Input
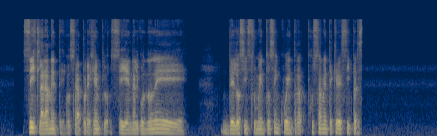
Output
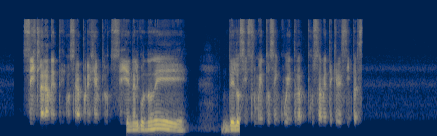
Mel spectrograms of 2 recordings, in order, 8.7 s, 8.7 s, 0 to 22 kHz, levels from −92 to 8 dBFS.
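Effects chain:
Butterworth high-pass 650 Hz 72 dB per octave, from 0:02.53 170 Hz, from 0:04.78 550 Hz
level +5.5 dB

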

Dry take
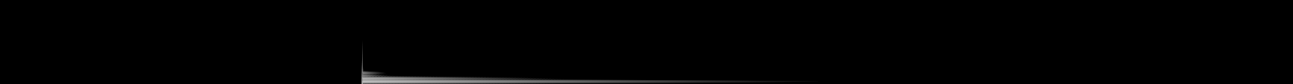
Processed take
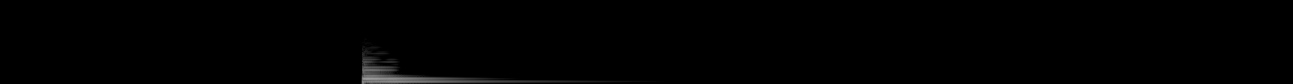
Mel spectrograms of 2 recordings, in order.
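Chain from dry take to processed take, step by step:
high-pass filter 46 Hz 24 dB per octave
parametric band 540 Hz −11.5 dB 1.1 octaves
comb filter 3.4 ms, depth 76%
hard clipping −25 dBFS, distortion −10 dB
delay with a low-pass on its return 85 ms, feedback 64%, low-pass 480 Hz, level −14 dB
on a send at −15 dB: convolution reverb RT60 0.40 s, pre-delay 4 ms
on the sum: expander for the loud parts 1.5 to 1, over −44 dBFS
level −2.5 dB

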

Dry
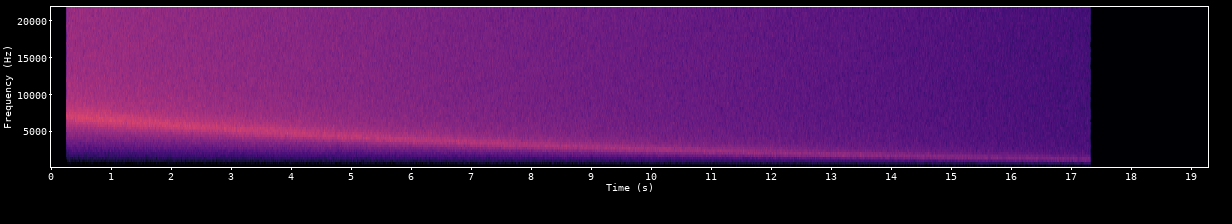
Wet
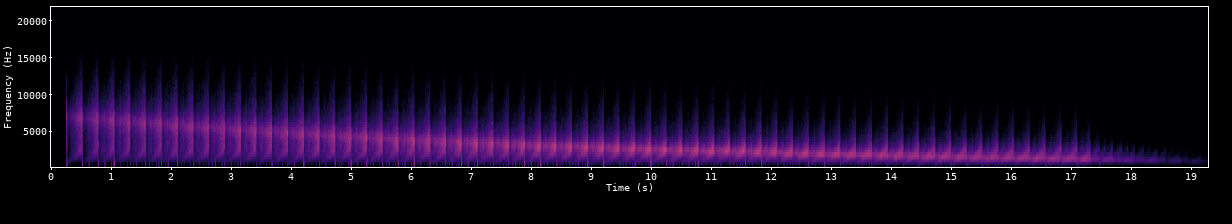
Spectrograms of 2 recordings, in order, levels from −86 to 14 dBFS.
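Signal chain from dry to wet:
auto-filter low-pass saw up 3.8 Hz 740–2,800 Hz
0:11.09–0:12.18: frequency shifter +91 Hz
echo with shifted repeats 372 ms, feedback 62%, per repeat −60 Hz, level −12 dB

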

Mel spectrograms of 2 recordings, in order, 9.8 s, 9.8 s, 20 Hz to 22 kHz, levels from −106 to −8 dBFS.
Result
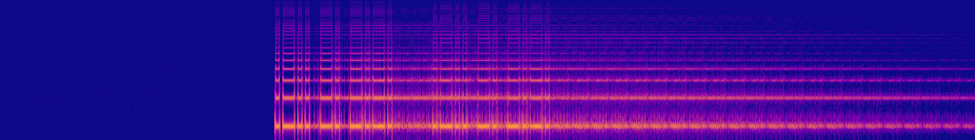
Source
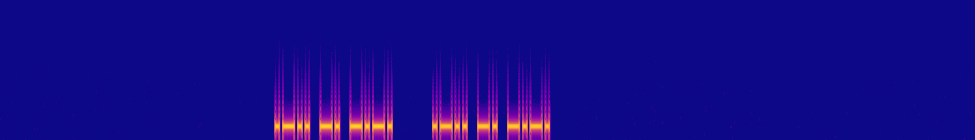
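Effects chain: high-pass filter 440 Hz 24 dB per octave
hard clipping −33.5 dBFS, distortion −8 dB
echo that builds up and dies away 195 ms, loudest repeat 5, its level −15 dB

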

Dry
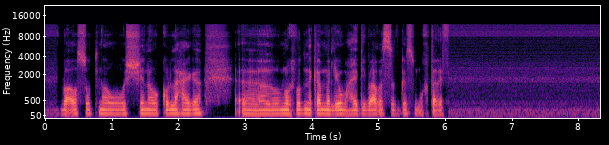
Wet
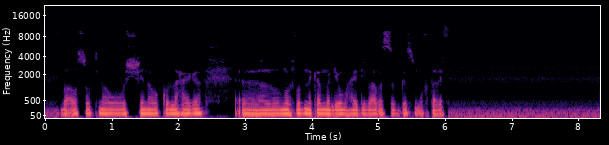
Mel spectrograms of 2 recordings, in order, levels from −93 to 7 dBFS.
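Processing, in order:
spectral tilt −3 dB per octave
spectral peaks only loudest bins 64
guitar amp tone stack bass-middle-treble 10-0-1
level +4.5 dB

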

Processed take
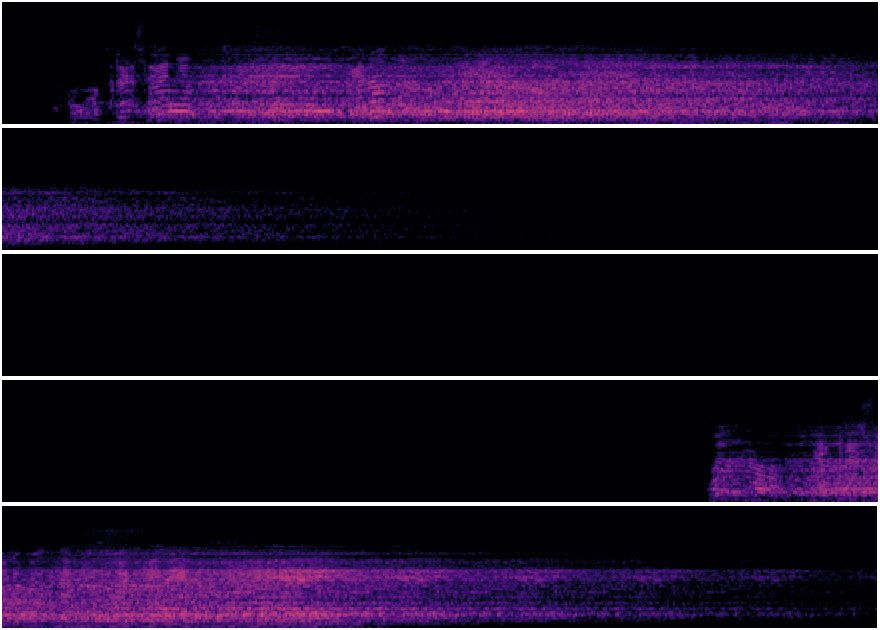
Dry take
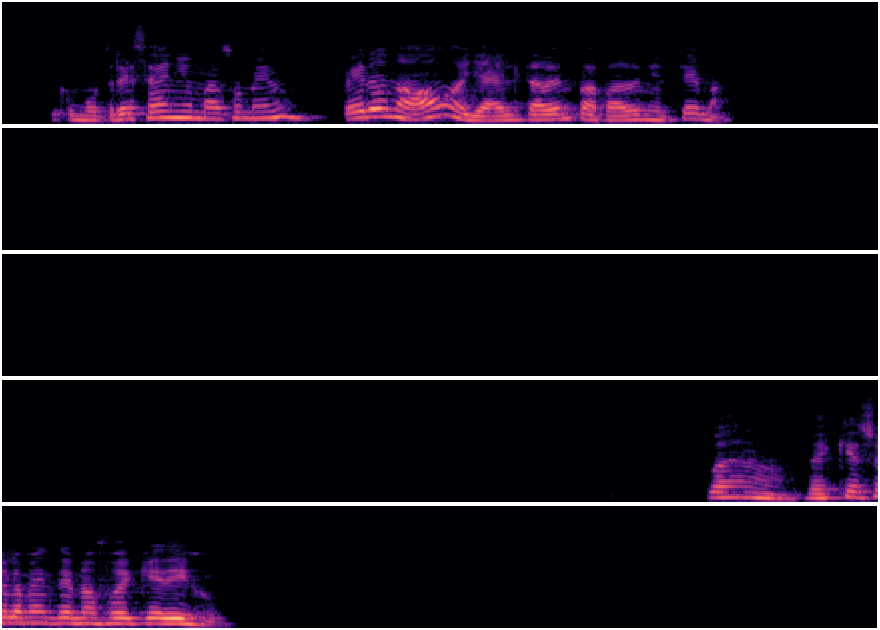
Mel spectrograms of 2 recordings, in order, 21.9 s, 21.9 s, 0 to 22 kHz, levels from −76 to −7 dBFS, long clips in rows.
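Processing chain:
mains-hum notches 50/100/150/200 Hz
gate on every frequency bin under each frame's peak −20 dB weak
graphic EQ with 15 bands 100 Hz −9 dB, 400 Hz +11 dB, 6,300 Hz −8 dB
feedback echo with a high-pass in the loop 592 ms, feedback 59%, high-pass 220 Hz, level −8 dB
slow-attack reverb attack 710 ms, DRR −5 dB
level +1 dB

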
